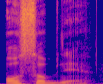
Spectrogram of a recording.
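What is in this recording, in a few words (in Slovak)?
"osobne", Slovak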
